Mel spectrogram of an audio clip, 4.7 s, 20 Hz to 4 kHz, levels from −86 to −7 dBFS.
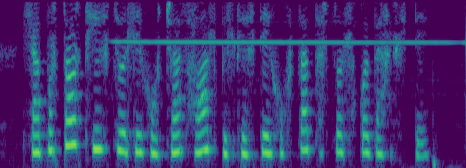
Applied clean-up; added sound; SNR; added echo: none; Wind instrument, woodwind instrument; 15 dB; none.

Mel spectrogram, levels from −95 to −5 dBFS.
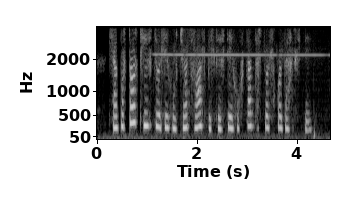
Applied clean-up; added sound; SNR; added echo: neural diffusion model UNIVERSE++.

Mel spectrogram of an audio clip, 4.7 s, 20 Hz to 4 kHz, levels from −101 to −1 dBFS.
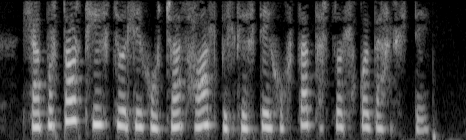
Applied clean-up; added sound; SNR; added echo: none; none; none; none.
